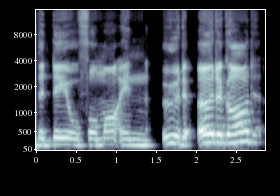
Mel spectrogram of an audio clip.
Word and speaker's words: Ødegaard: deal for martin ud erdogard erdogard i think that's how you pronounce it i'm still calling him older god but everyone's saying erdogard there you go big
